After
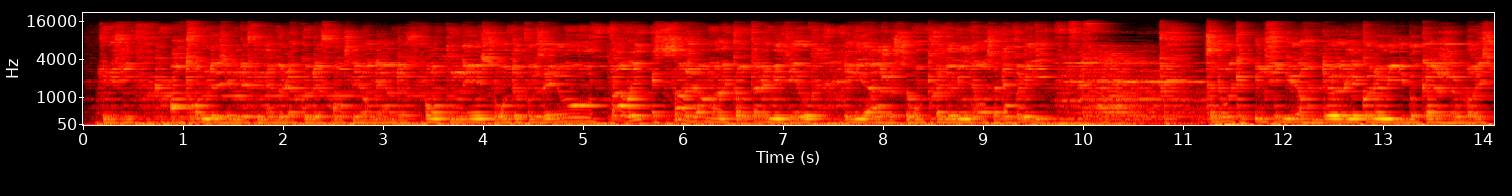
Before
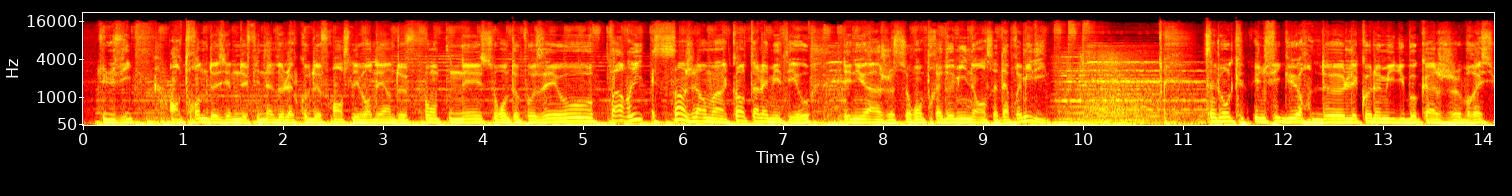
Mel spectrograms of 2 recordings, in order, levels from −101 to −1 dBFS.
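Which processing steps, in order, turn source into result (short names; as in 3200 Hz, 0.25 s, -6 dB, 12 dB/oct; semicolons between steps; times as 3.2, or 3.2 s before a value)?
2.55–3.6 high shelf 11000 Hz -11 dB; resonator bank A#3 sus4, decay 0.64 s; gain +3 dB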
